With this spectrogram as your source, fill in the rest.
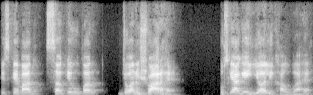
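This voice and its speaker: Male scripture teacher, high voice, drawn-out chanting, patient, syllable-by-syllable pronunciation drills. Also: animated, fairly bright tone. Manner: chants verses in a drawn-out, sung tone. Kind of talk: slow recitation lesson.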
